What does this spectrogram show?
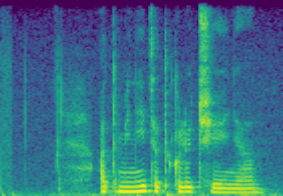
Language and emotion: Russian, neutral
